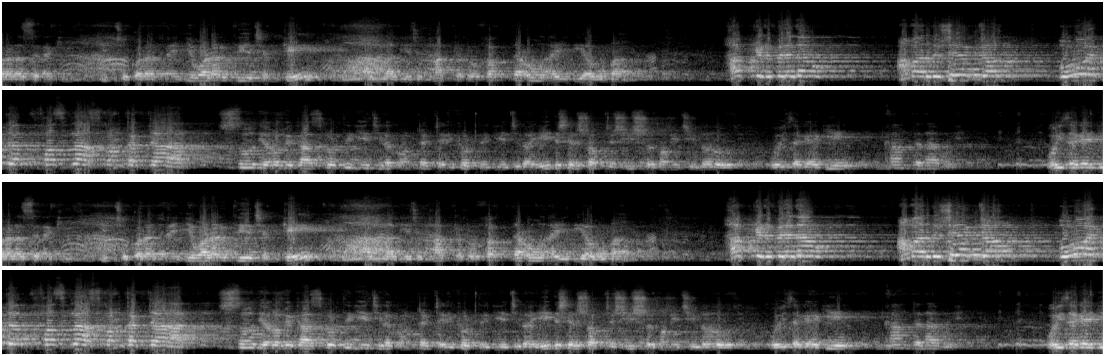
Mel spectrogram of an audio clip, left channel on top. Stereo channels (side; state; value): left; quieter; 3.6 dB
